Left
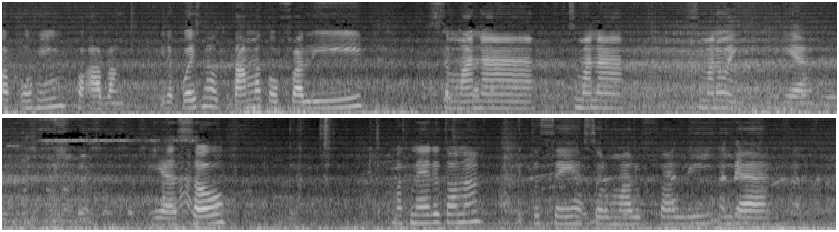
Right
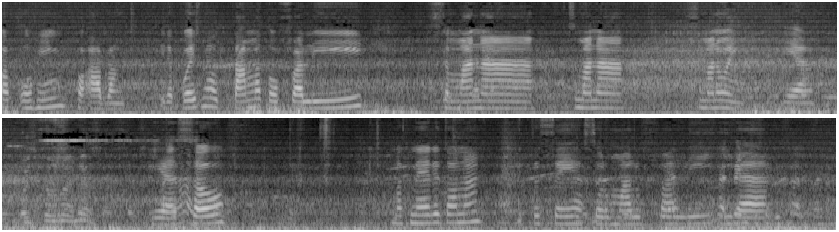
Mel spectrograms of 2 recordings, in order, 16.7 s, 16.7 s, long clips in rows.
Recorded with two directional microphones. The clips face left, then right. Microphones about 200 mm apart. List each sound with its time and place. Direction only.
0.0 s a woman's voice: centre (ahead or behind)
6.3 s vehicle: 45° left (ahead or behind)
7.0 s a woman's voice: 10° left (ahead or behind)
9.8 s speech: centre (ahead or behind)
12.3 s a woman's voice: centre (ahead or behind)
